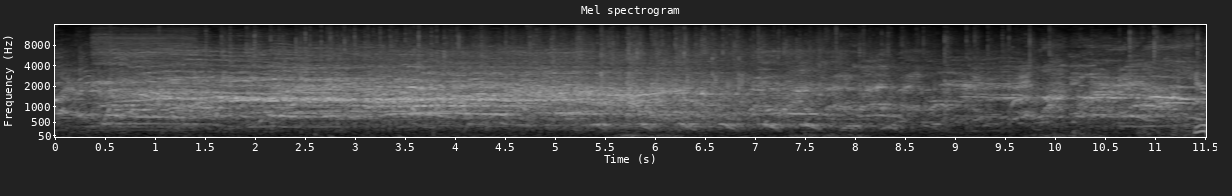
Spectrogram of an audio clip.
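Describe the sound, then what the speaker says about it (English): Crowd at a Carthage vs Lowville high school basketball game applauds a player coming off the bench, steady clapping and cheering with a commentator talking over it. "Huge round of applause for Ariel Prunty off the bench for Carthage"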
